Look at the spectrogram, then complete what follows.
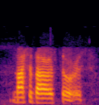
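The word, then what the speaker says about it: Muttaburrasaurus: Mutterburrasaurus.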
